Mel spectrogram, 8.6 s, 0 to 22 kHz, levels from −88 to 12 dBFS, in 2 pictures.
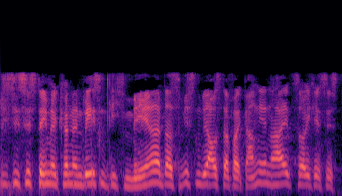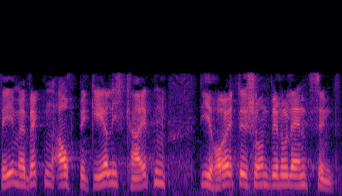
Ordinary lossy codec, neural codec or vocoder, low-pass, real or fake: none; codec, 16 kHz in and 24 kHz out, 2.2 kbps, FireRedTTS-2 codec; 5.4 kHz; fake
